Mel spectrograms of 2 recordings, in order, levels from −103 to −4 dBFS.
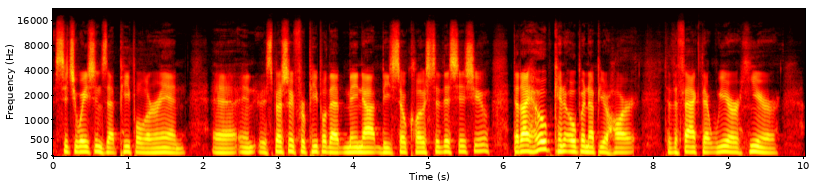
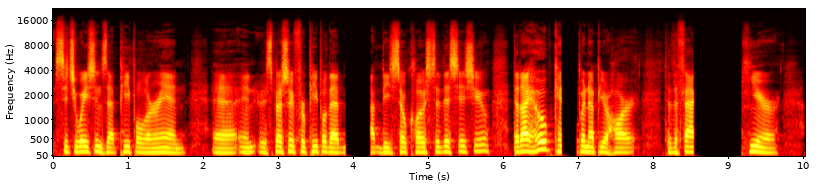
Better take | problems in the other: first | audio cutting out; at 4 s, at 7 s and at 8.5 s for 0.5 s

